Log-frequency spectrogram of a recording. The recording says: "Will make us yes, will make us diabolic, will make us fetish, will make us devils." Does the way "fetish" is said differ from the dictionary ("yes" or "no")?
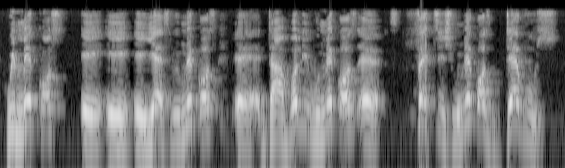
no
